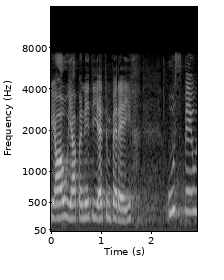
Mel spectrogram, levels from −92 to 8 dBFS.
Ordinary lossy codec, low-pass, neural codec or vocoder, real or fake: none; 7.2 kHz; none; real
